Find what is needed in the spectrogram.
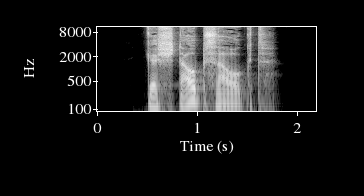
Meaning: past participle of staubsaugen
- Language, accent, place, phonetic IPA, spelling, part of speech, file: German, Germany, Berlin, [ɡəˈʃtaʊ̯pˌzaʊ̯kt], gestaubsaugt, verb, De-gestaubsaugt.ogg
